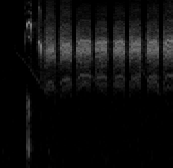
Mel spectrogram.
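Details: Carolina Chickadee in a Chevy Chase yard, a very small bird that takes seed at the feeder and hides on a branch to peck it: two thin, high opening notes, then about nine buzzy, even 'dee' notes, roughly seven per second.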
